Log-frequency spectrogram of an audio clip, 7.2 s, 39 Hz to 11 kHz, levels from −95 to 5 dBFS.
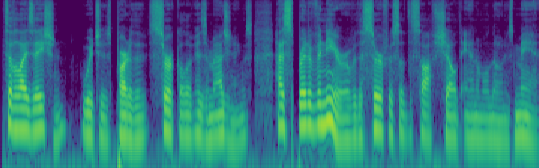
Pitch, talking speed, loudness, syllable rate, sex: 120 Hz, 210 wpm, -21 LUFS, 4.9 syllables/s, male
